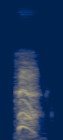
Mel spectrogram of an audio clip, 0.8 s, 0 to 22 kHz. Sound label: Male Attack; MK2 ARC Unused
